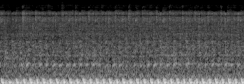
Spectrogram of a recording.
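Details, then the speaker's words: 2007 Triumph Bonneville T100 twin: steady, even low thump at idle with no hunting or misses; both cylinders sound balanced and the idle is dialled in. "Idling pretty good Thank you! You said you're pretty happy with the way that's running? That is pretty dang dailed."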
